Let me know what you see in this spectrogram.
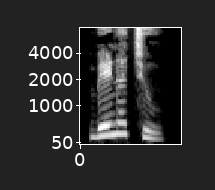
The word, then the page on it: ಬೆಣಚು: beṇacu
